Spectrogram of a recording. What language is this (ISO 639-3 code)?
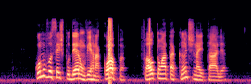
por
